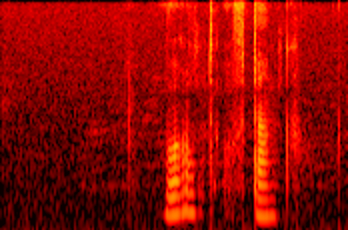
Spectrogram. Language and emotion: Russian, neutral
